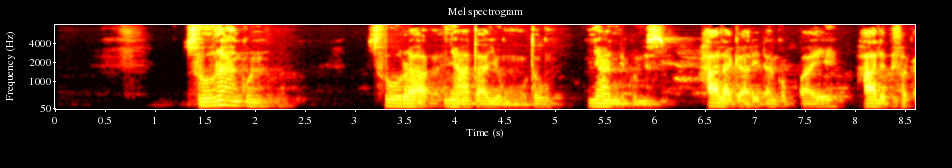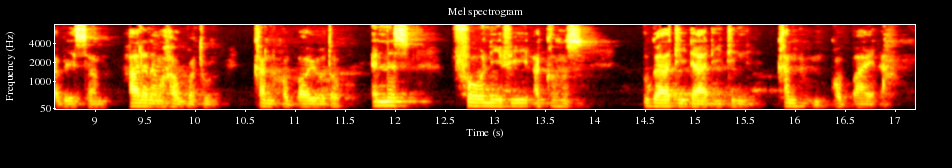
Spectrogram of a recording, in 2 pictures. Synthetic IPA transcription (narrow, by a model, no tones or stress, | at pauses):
suːɾaːŋkʊn | suːɾaːɲaːt̪aːjɔmuːt̪ɐʔʊ | ɲaːnːɪkʊnɪshaːlɐɡaːɾiːᶑaːŋkʼɔpʼːaːʔe̞ːhaːlɐbɪfɐkʼɐbe̞ːsːaːmhaːlɐnɐmɐɦɐwːɐt̪uːn | kɐŋkʼɔpʼːaːʊjo̞ːt̪ɐʔʊ | ʔɪnːɪs | fo̞ːniːfɪɐkːɐss | ᶑʊɡaːt̪iːd̪aːᶑiːt̪iːnkʰɐŋkʼɔpʼːaːʔɛːᶑɐ̥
